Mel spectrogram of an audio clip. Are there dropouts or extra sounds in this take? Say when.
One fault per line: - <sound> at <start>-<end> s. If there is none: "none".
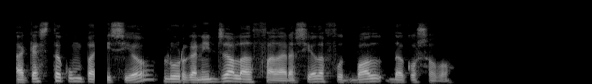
- dropout at 0.9-1.1 s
